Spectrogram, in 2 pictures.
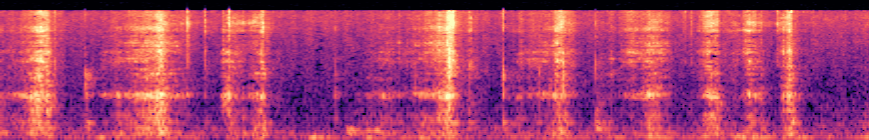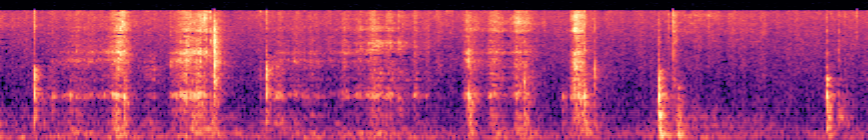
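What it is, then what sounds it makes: Dry bar soap. A metal blade scrapes repeatedly across a solid bar of dry soap held on a wooden board. Short, dry, raspy strokes follow one another with bright, crisp edges and little ring after each pass. Between strokes there are brief quiet gaps.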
